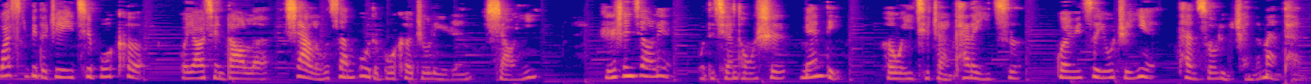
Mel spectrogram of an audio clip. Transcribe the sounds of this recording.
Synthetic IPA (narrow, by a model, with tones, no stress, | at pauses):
wa˥s̩˥pi˥˩d̪ə˩ʈ͡ʂɤ˥˧i˥˩t͡ɕʰi˥˧pwɔ˥kʰɤ˥˩ | wɔ˨˩jɑ˥ʊt͡ɕʰi˨˩ŋt̪ɑ˥˩ʊlə˩ɕja˥˩lo˧˥ʊsa˥˧npu˥˩d̪ə˩pwɔ˥kʰɤ˥˩ʈ͡ʂu˧˥li˨˩ɻə˧˥nɕjɑ˨˩ʊi˥ | ɻə˧˥nʂə˥ŋt͡ɕjɑ˥˧ʊljɛ˥˩nwɔ˨˩d̪ə˦t͡ɕʰjɛ˧˥nt̪ʰʊ˧˥ŋʂɻ̩˥˩mɛ˥nt̪i˨˩ | xɤ˧˥wɔ˨˩i˥˩t͡ɕʰi˧˥ʈ͡ʂa˨˩nkʰa˥ɪlə˨i˧˥t͡sʰɹ̩˥˩ | kwa˥ny˧˥t͡sɹ̩˥˩jo˧˥ʊʈ͡ʂɻ̩˧˥jɛ˥˧ | t̪ʰa˥˩nswɔ˧˥ly˨˩ʈ͡ʂʰə˧˥ŋd̪ə˧ma˥˩nt̪ʰa˧˥n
